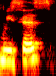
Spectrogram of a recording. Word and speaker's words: WiCyS: acronym w-i-c-y-s and as we sis uh which is like pronounced like we sisters and so we're a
